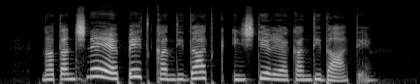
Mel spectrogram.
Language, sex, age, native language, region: Slovenian, female, 18-29, Slovenian, Carinthia region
